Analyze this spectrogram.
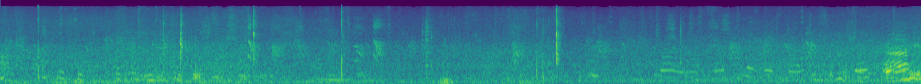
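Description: A small crowd of adults murmurs quietly outdoors.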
